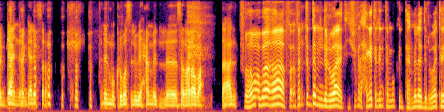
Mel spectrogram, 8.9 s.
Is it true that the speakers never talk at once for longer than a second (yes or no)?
yes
